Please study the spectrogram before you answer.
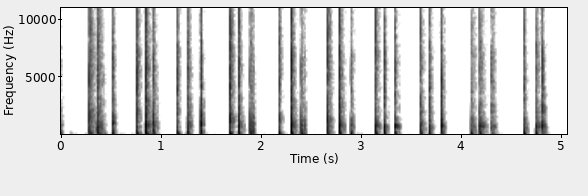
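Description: A clear plastic jar with a label, filled with green foam earplugs, is held close and tapped with fingertips and nails. The taps come in quick clusters of two or three: short, dry, hollow plastic clicks that stop almost instantly, with steady pauses between bursts.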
